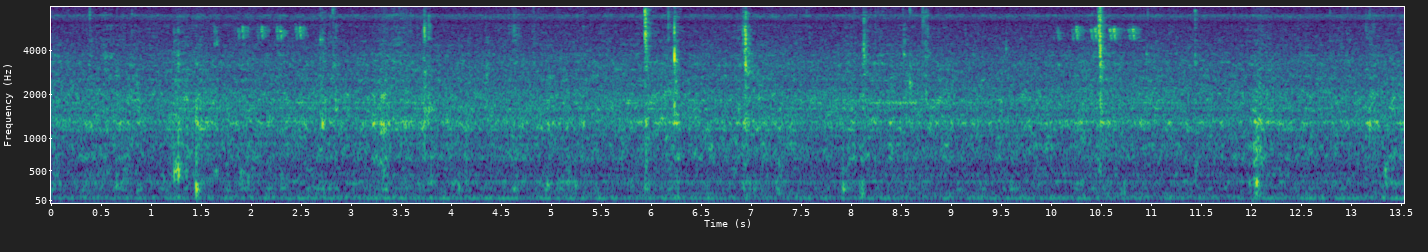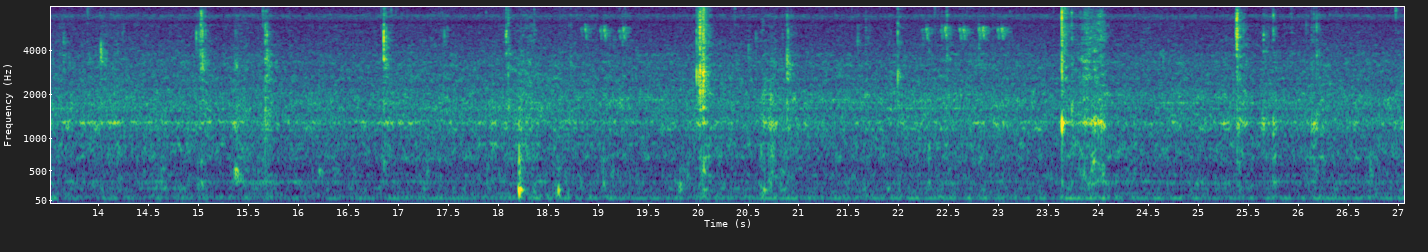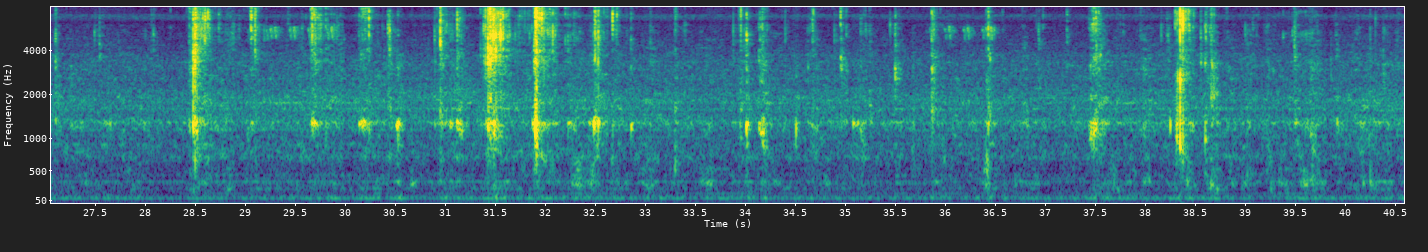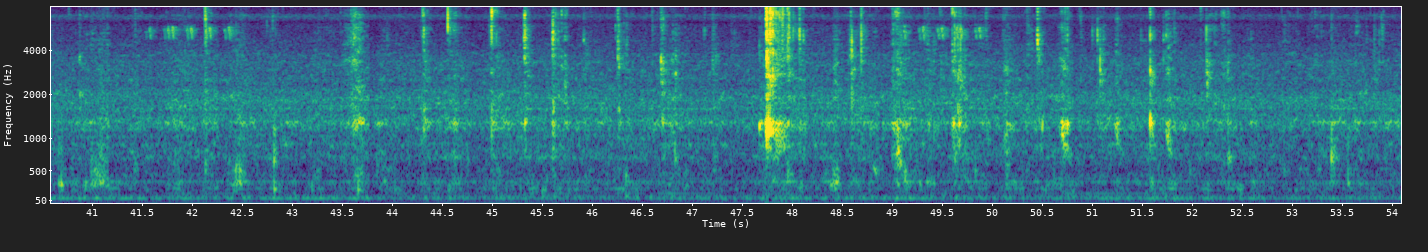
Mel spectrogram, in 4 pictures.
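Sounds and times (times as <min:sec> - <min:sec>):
chewing: 0:00.4 - 0:07.2, 0:13.1 - 0:24.2, 0:25.0 - 0:54.0
sharp crunches of crisp food: 0:28.4 - 0:42.6, 0:43.5 - 0:52.6.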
